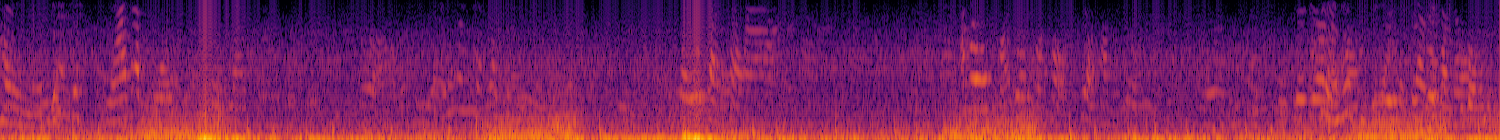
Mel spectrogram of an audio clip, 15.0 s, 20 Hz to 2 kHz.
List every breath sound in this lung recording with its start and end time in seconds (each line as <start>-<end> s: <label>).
1.11-2.31 s: inhalation
1.11-2.31 s: crackles
4.59-5.80 s: inhalation
9.41-10.47 s: inhalation
9.41-10.47 s: crackles
13.53-14.60 s: inhalation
